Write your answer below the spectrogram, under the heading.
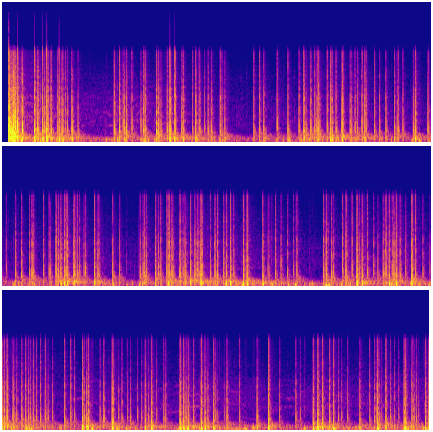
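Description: Aerial fireworks shells bursting in a dense barrage, many booms and crackles overlapping, broken by a few short lulls. The loudest bang comes right at the start.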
